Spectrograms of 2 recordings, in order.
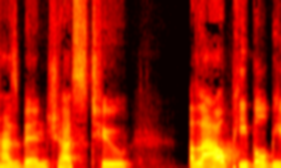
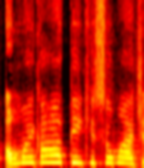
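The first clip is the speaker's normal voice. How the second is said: much higher, gushing thanks; overjoyed cry of thanks; grateful excitement; 13 semitones higher than usual. Retold or imitated. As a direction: pitch jumps up in delight at the pizza. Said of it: "you open the door and you're like".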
